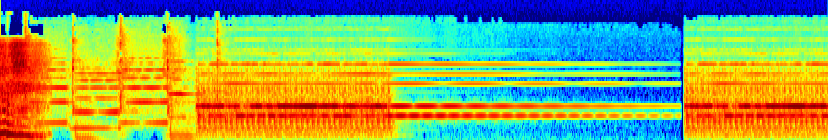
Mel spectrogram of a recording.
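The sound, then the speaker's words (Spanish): An old-style telephone bell rings in two long, rattling bursts separated by a pause, loud, after a few brief clattering tones at the start. “El teléfono”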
